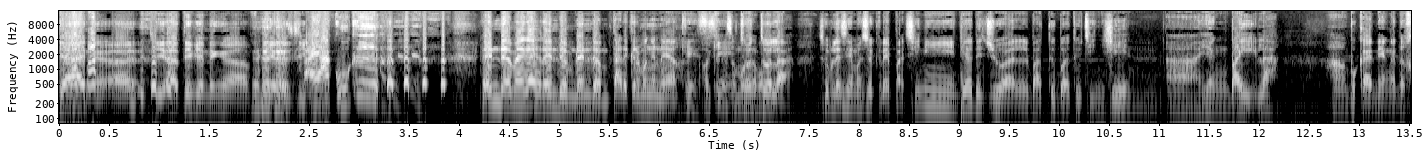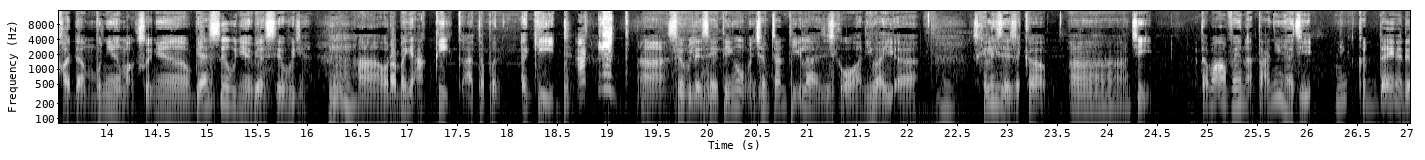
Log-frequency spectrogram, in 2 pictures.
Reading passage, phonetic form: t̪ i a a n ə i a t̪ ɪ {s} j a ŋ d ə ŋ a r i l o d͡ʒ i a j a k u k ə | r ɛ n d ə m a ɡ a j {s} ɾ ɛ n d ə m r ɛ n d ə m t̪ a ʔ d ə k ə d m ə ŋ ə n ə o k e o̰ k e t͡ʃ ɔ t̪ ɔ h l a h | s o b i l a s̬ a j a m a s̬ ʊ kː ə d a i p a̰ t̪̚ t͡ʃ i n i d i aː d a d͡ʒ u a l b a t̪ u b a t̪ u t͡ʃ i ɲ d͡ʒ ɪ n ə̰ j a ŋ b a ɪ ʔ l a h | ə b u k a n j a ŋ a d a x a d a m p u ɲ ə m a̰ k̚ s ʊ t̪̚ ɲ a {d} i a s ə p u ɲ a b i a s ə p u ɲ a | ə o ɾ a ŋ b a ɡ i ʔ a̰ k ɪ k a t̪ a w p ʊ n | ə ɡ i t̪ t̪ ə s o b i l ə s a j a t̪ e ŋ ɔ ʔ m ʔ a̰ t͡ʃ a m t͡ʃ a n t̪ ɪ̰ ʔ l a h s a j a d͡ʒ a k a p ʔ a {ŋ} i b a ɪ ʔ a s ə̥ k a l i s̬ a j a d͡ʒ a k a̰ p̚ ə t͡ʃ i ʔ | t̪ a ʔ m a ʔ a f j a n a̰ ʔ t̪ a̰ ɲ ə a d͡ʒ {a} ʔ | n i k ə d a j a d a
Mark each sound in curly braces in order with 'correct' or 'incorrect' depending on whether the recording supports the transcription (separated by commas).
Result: incorrect, correct, incorrect, incorrect, incorrect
